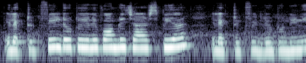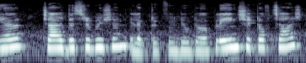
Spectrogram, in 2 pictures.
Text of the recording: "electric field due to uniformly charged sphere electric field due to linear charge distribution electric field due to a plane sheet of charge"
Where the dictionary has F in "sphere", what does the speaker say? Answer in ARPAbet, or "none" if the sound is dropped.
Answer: P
